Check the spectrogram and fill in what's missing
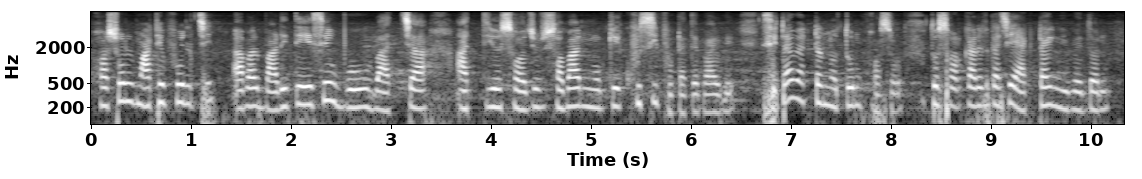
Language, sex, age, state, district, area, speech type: Bengali, female, 45-60, West Bengal, Nadia, rural, spontaneous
